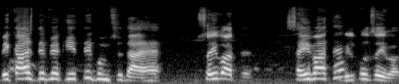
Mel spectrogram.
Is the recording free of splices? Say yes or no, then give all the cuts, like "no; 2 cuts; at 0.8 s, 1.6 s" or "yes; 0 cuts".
yes; 0 cuts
